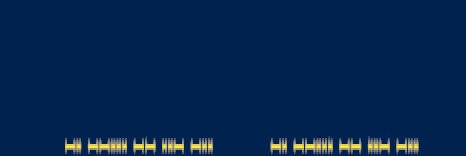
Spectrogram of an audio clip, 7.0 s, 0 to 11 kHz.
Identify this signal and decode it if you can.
Morse code, heard as a keyed tone, about 28 wpm, 700 Hz. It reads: N7MUD N7MUD
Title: USA Call Signs - 5 Characters - Repeated 2x - 28wpm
